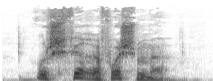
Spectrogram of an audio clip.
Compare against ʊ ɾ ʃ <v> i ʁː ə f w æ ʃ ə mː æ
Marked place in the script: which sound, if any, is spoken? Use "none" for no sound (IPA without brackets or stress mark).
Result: f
